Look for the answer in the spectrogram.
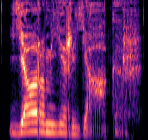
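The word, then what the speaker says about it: Jaromír Jágr: der Jaromir Jager.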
